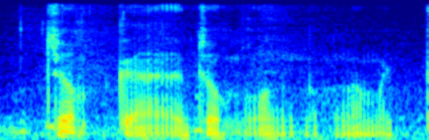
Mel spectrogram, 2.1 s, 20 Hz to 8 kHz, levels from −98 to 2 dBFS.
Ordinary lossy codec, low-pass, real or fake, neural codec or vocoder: none; 7.2 kHz; real; none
